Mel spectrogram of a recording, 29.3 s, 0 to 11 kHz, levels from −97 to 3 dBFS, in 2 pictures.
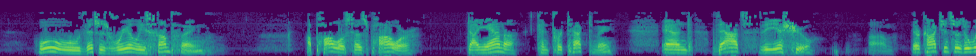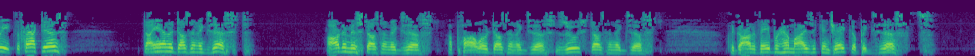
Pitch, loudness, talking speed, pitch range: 165 Hz, -21 LUFS, 90 wpm, 140-195 Hz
